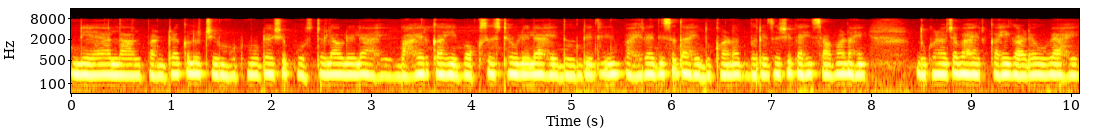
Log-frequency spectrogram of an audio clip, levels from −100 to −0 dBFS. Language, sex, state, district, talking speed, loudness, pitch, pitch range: Marathi, female, Maharashtra, Sindhudurg, 200 wpm, -15 LUFS, 190 Hz, 185-195 Hz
